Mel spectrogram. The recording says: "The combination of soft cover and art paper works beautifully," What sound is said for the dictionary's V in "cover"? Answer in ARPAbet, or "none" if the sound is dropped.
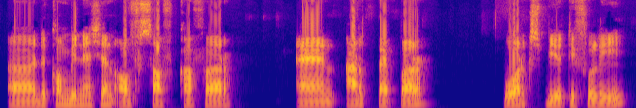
F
